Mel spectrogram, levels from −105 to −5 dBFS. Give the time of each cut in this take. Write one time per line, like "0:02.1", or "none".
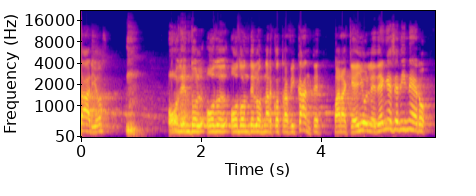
none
